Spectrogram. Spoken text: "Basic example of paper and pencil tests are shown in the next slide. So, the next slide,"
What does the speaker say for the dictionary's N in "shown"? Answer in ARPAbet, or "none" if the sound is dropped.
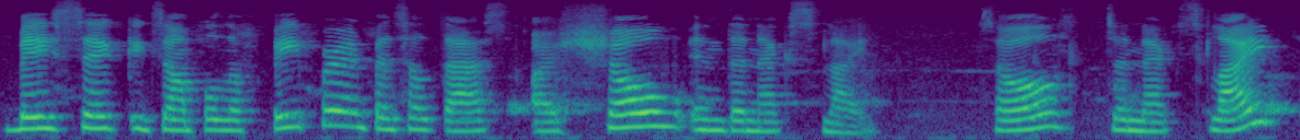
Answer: none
